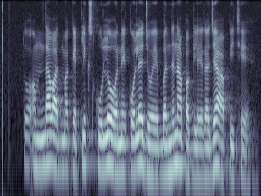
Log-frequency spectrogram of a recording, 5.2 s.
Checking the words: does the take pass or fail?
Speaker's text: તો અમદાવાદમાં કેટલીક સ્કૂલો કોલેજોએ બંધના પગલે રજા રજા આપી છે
fail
